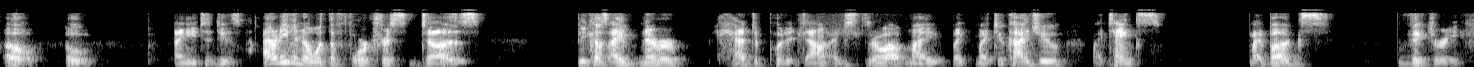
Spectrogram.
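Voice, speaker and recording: A man co-hosting a podcast, chatting casually about a mobile game in a rambling, animated way. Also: mid-range voice, measured pace, slightly rough, highs cut off. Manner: rambling, animated, acts out his own reactions. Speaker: podcast co-host.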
